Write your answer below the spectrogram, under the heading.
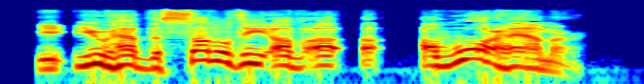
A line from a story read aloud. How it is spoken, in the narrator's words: shouted the Noctomancer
